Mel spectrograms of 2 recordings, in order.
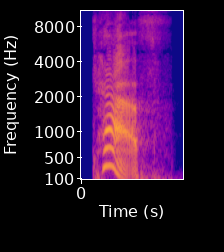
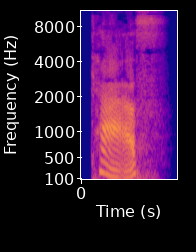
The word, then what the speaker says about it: calf: Bomb, bomb, calf, calf, calm, calm, chalk, chalk, could, fork, fork, half, palm, salmon, should, talk, walk.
